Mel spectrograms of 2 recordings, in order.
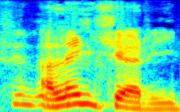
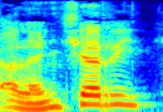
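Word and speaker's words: Alencherry: A-L-E-N Sherry. Met CH. Ja, Alen Cherry. – Ik heb het dus opgezocht op YouTube hoe, hoe Indiërs dat uitspreken. Alen Cherry.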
